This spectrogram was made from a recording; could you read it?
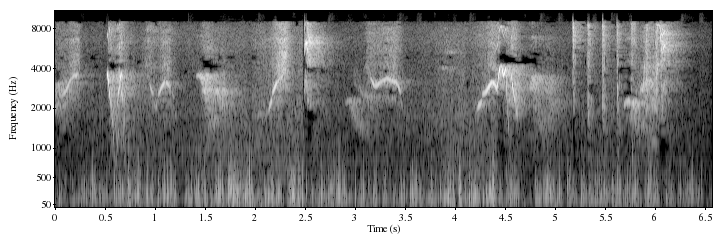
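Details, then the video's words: A red-cowled cardinal sitting on a hand delivers short, clear whistled notes that swoop up and down, set against constant low background rumble. "Galo de campina Acoitando na mão!"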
